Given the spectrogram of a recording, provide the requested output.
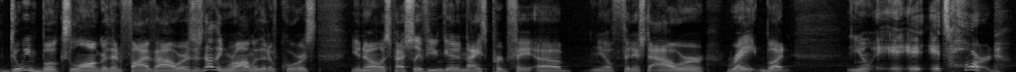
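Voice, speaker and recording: A man in his forties talks casually as a livestream host and coach. His voice sits at a medium pitch, recorded dry and close on a studio mic in a small home studio. He is encouraging and emphatic, often repeating a phrase to drive it home. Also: lively intonation, moderate pace, no echo. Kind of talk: casual livestream advice, answering viewer questions. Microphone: close studio microphone on boom arm.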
